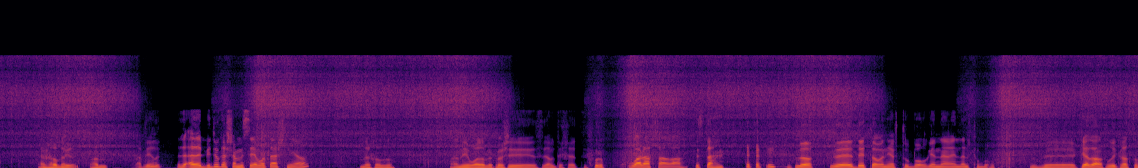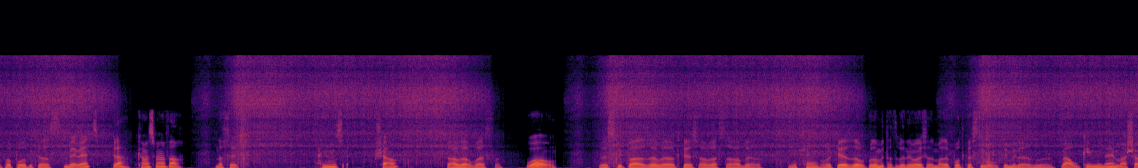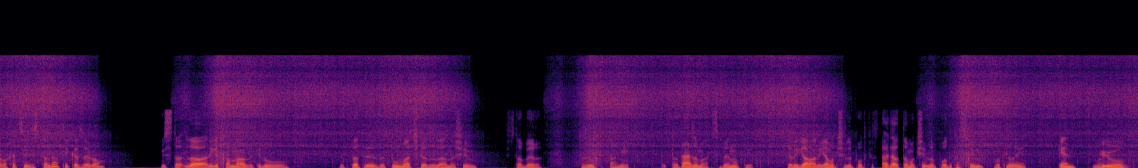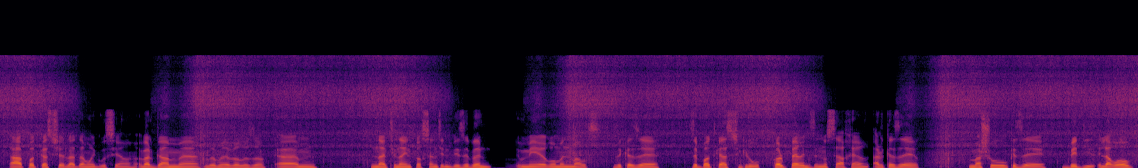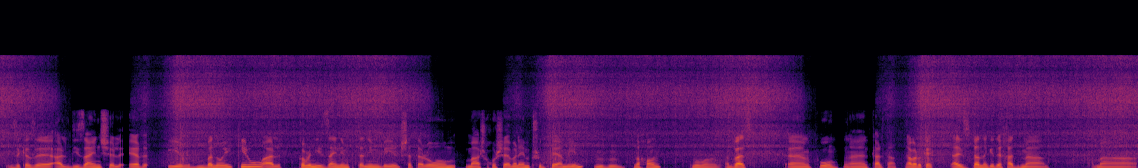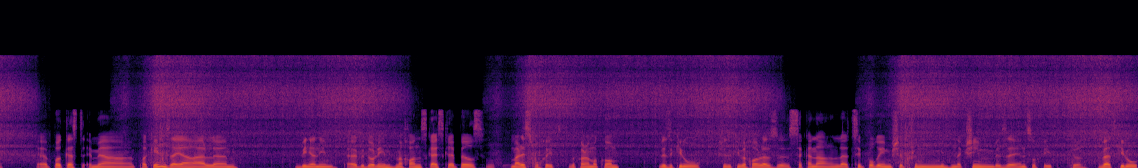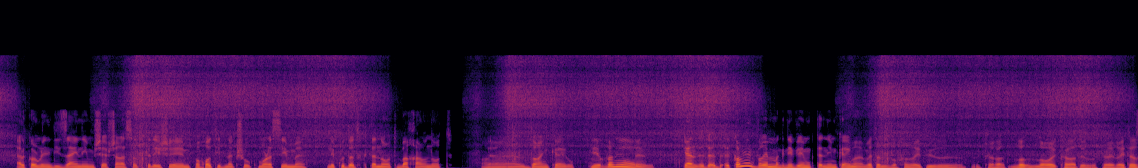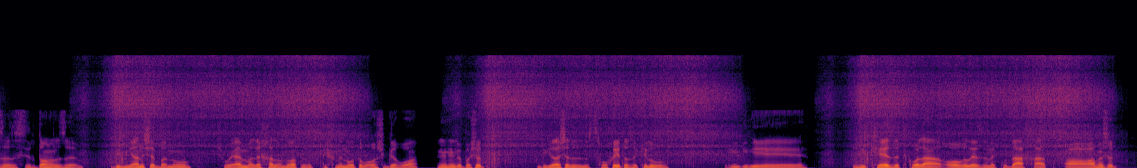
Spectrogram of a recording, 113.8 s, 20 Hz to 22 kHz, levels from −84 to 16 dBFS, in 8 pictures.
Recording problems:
high frequencies cut off; noticeable; nothing above 8 kHz
hiss; loud; throughout; 9 dB below the speech

